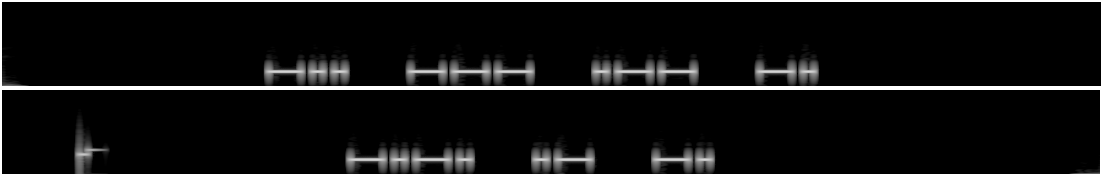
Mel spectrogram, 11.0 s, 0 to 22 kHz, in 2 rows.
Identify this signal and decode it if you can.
Morse code, heard as a keyed tone, about 22 wpm, spaced as for 16 wpm, 700 Hz. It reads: DOWN CAN
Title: 2x Character Spacing - Top 200 Words - 22wpm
